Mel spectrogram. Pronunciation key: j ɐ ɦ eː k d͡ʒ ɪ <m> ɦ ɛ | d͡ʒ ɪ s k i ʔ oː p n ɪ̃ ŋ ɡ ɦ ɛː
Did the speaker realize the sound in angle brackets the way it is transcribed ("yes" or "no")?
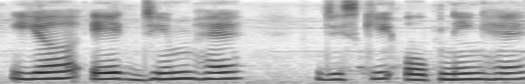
yes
